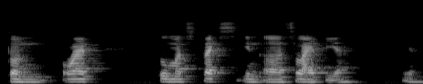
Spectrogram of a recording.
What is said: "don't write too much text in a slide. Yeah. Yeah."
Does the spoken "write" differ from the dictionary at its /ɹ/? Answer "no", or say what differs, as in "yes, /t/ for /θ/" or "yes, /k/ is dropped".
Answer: yes, /l/ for /ɹ/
